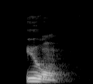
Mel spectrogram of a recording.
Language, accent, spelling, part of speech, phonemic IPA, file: French, France, Huron, proper noun / noun, /y.ʁɔ̃/, LL-Q150 (fra)-Huron.wav
- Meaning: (proper noun) the Wendat, a Native American people of the Huron Confederacy. The Wyandot and the Huron-Wendat are their cultural descendants; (noun) a member of this people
